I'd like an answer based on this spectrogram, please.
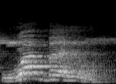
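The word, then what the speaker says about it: وَابْنُ: Tapi kalau di tengah kalimat wabnu, ibnunya alifnya enggak dibaca. Wabnu. Kan tulisannya wa ibnu. Wabnu Yasirin. Ya, wa ibnu Yasirin, tulisannya wa ibnu Yasirin, tapi bacanya wabnu Yasirin.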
